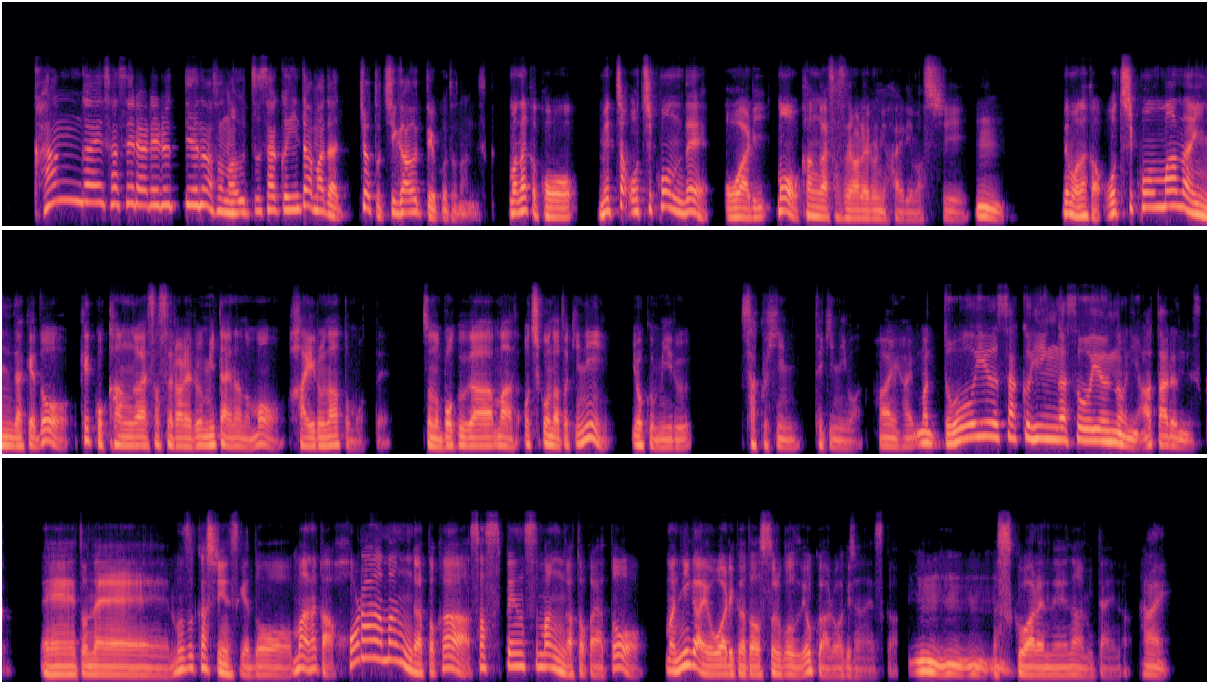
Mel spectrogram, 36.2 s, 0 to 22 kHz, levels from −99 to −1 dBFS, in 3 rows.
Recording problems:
garbled, watery; slightly; nothing above 7.5 kHz

